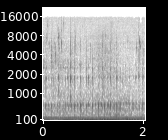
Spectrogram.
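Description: Dark beer being poured into a glass, the foam fizzing with a fine, steady crackle.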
